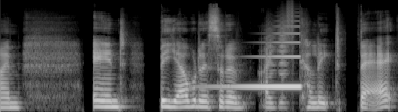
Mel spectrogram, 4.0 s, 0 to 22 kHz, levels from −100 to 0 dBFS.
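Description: At 1.88 s, just after "and be", a loudspeaker feedback squeal begins: a pure tone near 911 Hz swells over roughly a second and peaks around 5 dB above the speech before cutting off at 3.03 s. The microphone is picking up its own loudspeaker, and at that frequency the loop gain exceeds one, so the tone keeps reinforcing itself. A spectrogram shows a single bright horizontal line that brightens steadily, and the waveform's envelope swells to match.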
